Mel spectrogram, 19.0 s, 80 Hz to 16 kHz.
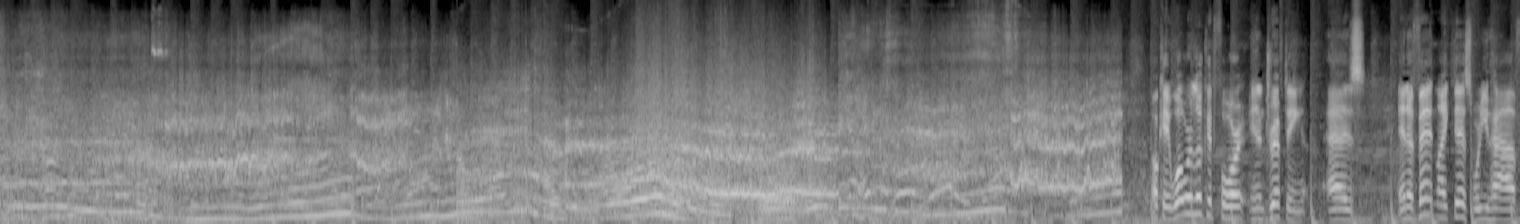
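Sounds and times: tyres squealing on asphalt: 0.0s - 14.1s
car engines revving: 0.0s - 14.4s.

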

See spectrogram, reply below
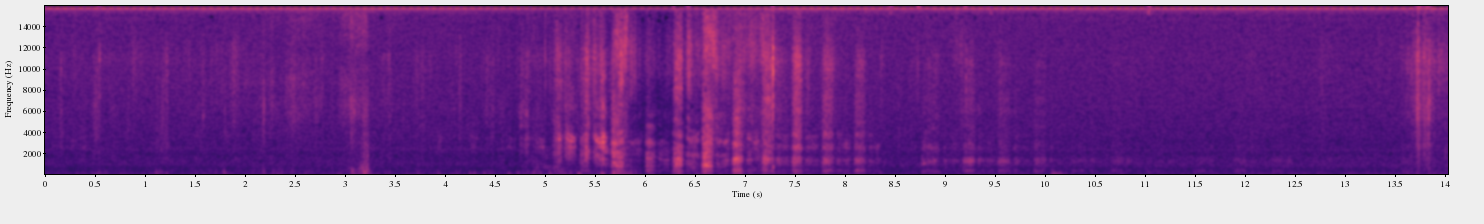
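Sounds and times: dog panting: 4.1s - 12.6s.

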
